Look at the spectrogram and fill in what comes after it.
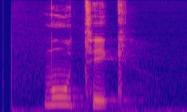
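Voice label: "well done", Australian English; PictureDictionary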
